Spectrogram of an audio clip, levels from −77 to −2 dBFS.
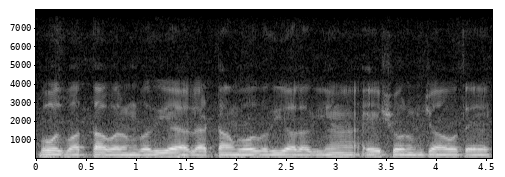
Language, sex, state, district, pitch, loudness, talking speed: Punjabi, male, Punjab, Kapurthala, 100 Hz, -17 LUFS, 145 wpm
